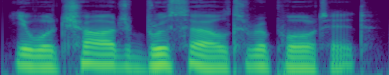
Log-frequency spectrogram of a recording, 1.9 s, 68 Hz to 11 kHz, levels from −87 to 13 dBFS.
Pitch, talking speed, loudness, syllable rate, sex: 125 Hz, 215 wpm, -17 LUFS, 5.6 syllables/s, male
